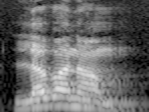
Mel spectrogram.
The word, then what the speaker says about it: Laburnum: LABURNUM लवनम अर्थात अमलतास का पेड़, इसमें 2 बार U फॉर अम्ब्रेला आया है तथा R फॉर रैट साइलेंट है।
